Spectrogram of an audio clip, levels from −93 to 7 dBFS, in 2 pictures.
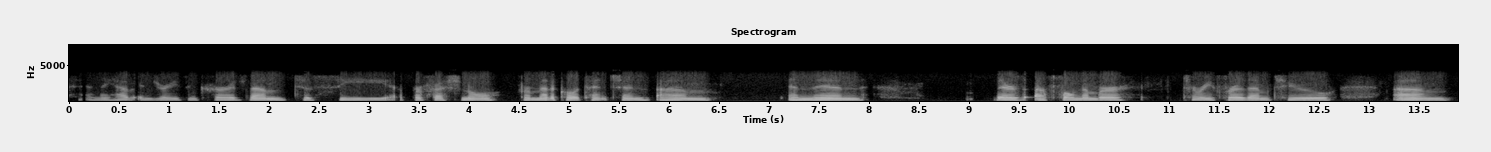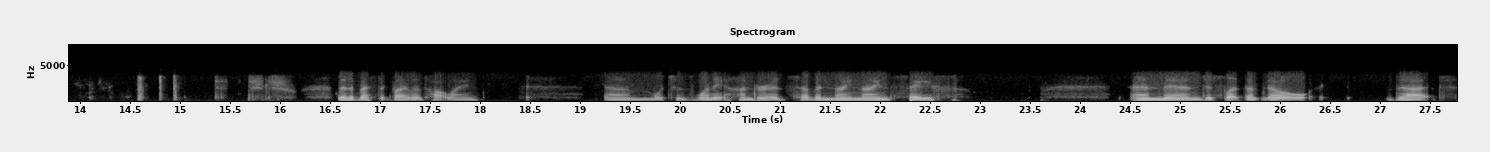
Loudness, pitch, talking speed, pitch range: -26 LUFS, 165 Hz, 95 wpm, 160-175 Hz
